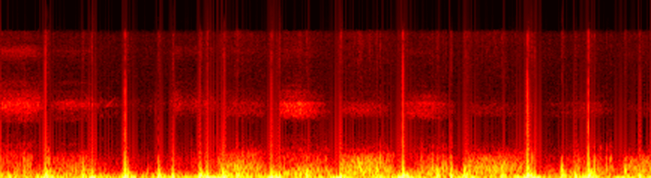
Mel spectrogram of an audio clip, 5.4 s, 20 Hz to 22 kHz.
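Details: Heartbeat recorded after about ten minutes of on-and-off breathing into a plastic bag through a straw without fresh air: steady low thumping at about 58 beats a minute.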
